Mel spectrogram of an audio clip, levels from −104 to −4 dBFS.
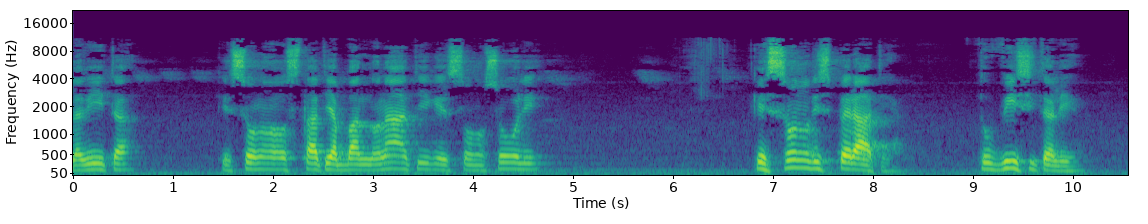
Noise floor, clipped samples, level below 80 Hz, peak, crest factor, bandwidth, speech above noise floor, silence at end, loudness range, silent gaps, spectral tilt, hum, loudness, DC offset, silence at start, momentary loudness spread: -57 dBFS; under 0.1%; -52 dBFS; -4 dBFS; 20 dB; 11.5 kHz; 34 dB; 0.45 s; 7 LU; none; -3.5 dB/octave; none; -23 LUFS; under 0.1%; 0 s; 12 LU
